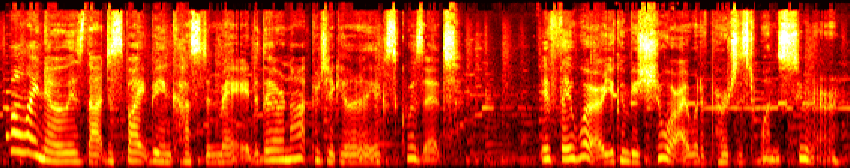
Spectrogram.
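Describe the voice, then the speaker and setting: A woman voicing a polite, composed adult woman who speaks formally and in measured phrases. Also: medium pitch, lively intonation, natural voice. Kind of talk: game cutscene voice acting. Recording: game audio with faint music.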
